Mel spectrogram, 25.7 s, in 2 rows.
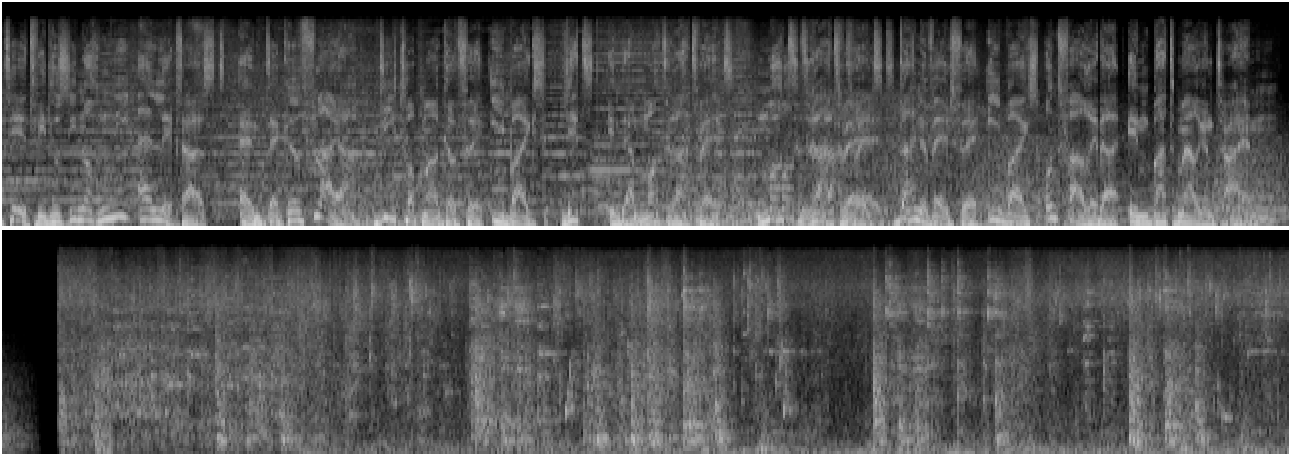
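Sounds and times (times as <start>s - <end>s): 
speech: 0.0s - 12.8s
washing dishes, clattering pots: 13.5s - 25.7s.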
